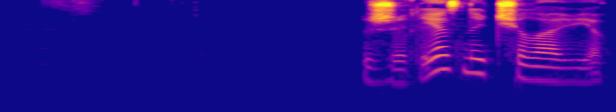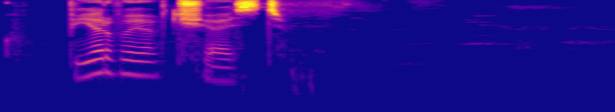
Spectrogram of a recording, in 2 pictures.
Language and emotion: Russian, neutral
